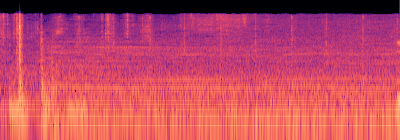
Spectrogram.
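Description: A sharp click, then a car's power window motor running for about three seconds with a steady whine.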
